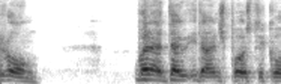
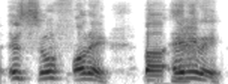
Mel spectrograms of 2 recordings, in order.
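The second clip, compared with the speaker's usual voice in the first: usual speaking voice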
